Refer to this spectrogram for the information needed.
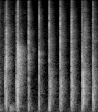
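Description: A short burst of applause: about nine sharp, crisp hand claps in a quick, steady rhythm, evenly spaced and fairly loud, with no voices over them.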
